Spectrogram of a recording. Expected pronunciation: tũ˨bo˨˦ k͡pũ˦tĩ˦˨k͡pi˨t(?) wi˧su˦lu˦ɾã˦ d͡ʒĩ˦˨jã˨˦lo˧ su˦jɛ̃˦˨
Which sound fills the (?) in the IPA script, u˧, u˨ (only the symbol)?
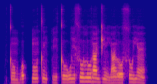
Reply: u˧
